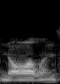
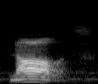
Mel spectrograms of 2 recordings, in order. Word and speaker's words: New Orleans: how you pronounce it I like calling it norleans I think that's how they say it down there so it's not our one's not New Orleans nawlins and I get into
